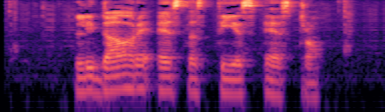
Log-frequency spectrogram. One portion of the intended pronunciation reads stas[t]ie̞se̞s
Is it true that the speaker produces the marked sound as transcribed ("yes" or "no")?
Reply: yes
